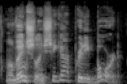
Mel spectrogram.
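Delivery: ordinary delivery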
